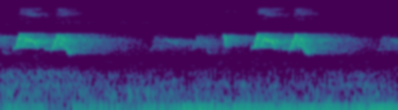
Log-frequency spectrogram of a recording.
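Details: Chuck-will's-widow, a nightjar often mistaken for Whip-poor-will, calling nonstop: two loud whistled, rolling phrases about two seconds apart, each starting with a soft note and falling at the end, over a steady high drone and low rumble.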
